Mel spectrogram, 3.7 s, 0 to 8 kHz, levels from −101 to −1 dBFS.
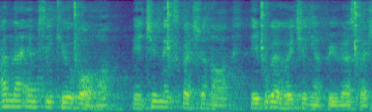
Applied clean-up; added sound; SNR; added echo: none; Clock; 11 dB; reverberation time 0.9 s.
